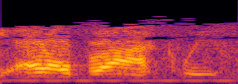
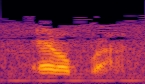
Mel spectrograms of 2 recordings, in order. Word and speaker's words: Edelbrock: I know it's the letter E, but I think it's almost pronounced like an A. – No, with an E. Edelbrock. That's the way we pronounce it. Edelbrock.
